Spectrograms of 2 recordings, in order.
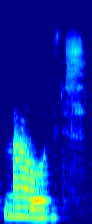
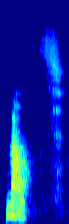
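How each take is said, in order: First: The th is buzzing and voiced. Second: The th is airy and unvoiced. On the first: The speaker calls it right. "we say mouths" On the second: The speaker calls it wrong. "We don't say mouths"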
